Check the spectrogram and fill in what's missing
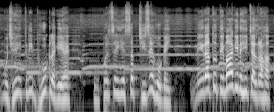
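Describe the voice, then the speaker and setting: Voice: mid-range voice, expressive, normal speed, music in the background, close to an everyday voice. An actor voicing a poor, devout, kind-hearted orphan boy in a children's cartoon story, earnest and full of wonder. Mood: bewildered.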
